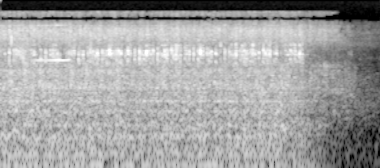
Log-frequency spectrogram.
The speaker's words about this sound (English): Runner's truck pulls up to the bungalow.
